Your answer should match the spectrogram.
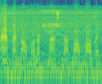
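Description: A man talking without pause over a steady low rumble.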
